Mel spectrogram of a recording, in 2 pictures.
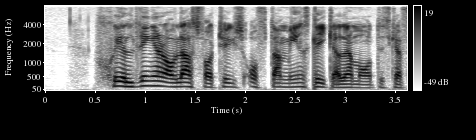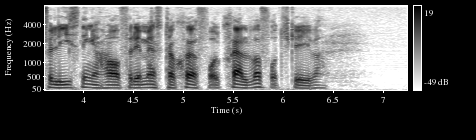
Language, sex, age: Swedish, male, 44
